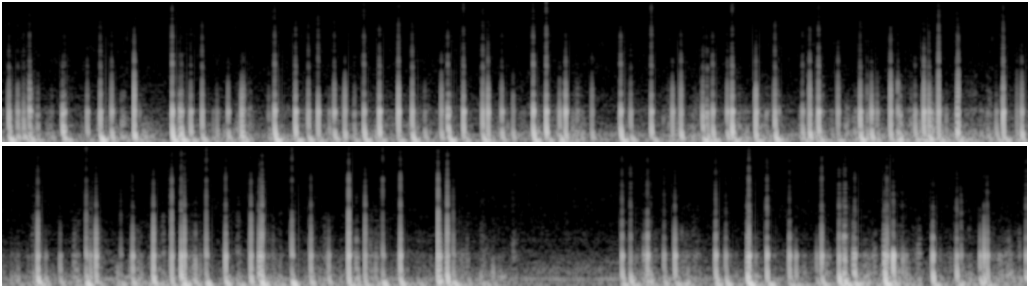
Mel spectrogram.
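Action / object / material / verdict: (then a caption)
scrape / glitter foam sheet over a microphone / foam / none. A sparkly silver glitter foam sheet, a thin flexible sheet wrapped over a microphone and a hollow shape, is scratched and rubbed with long manicured nails of both hands. The sound is a dense run of quick, dull, low-heavy scratches and taps with a booming, hollow thump. It pauses briefly near the eighth second, then resumes.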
